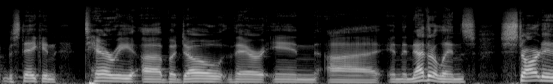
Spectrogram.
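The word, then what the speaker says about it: Thierry Baudet: And speaking of that, let's play the beginning of this clip of Terry Badeau.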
